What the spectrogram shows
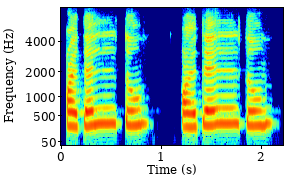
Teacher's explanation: میم ساکن پر یہاں پہ اظہار شفوی ہو رہا ہے، ٹائم نہیں دینا. قتلتم نہیں پڑھنا.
